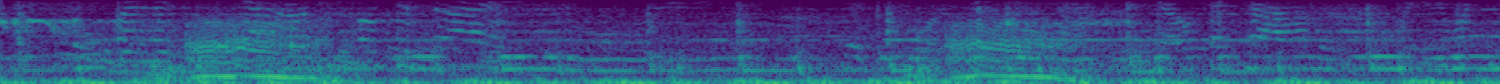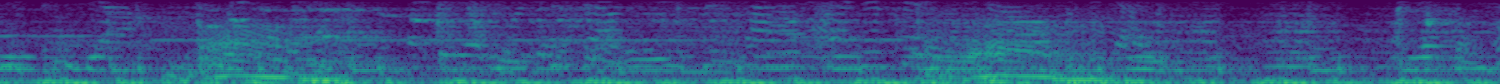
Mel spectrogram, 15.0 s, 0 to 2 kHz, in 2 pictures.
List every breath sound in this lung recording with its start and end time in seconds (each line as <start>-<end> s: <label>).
0.79-1.94 s: inhalation
4.43-5.59 s: inhalation
8.38-9.53 s: inhalation
12.08-13.41 s: inhalation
